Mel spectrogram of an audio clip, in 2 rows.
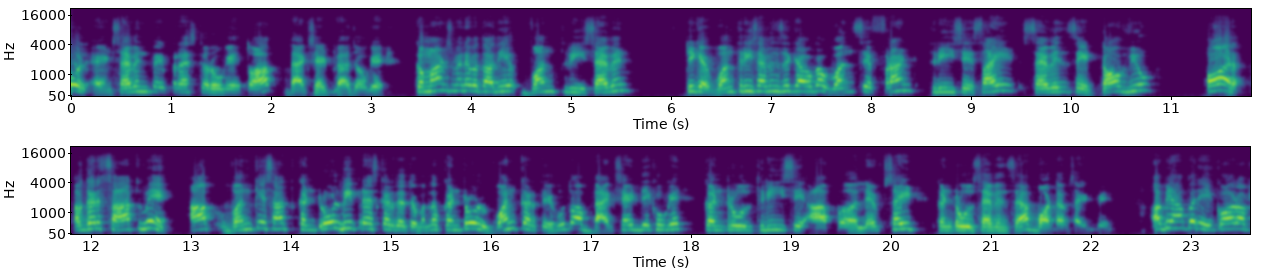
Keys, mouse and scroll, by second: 22.7 scroll up 1.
